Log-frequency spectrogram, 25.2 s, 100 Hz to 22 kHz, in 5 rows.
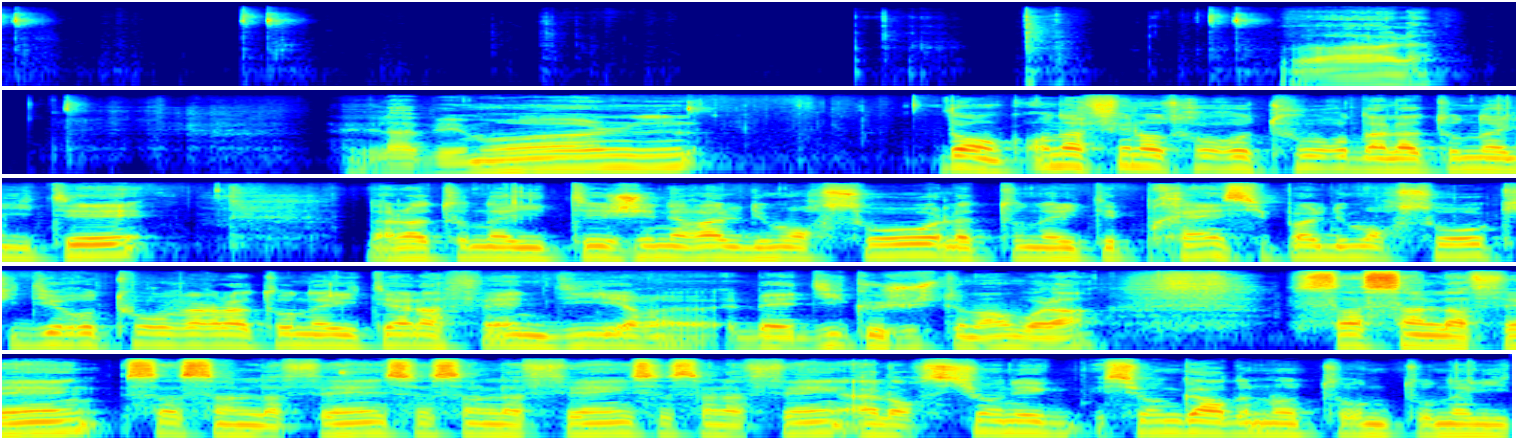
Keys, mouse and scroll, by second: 0.0 click, 0.8 click, 3.4 F8, 4.0 click, 5.3-7.5 drag, 20.1-21.5 drag.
